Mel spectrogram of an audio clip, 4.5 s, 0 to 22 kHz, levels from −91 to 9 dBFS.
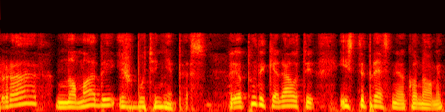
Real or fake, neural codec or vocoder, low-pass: fake; codec, 16 kHz, 1.1 kbps, Voila-Tokenizer; 7.2 kHz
